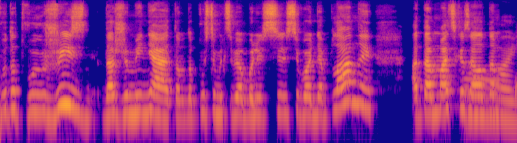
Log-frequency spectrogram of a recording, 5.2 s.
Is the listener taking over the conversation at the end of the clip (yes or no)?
no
